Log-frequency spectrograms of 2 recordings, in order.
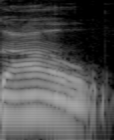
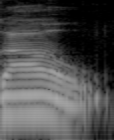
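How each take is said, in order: Both takes have the same delivery.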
